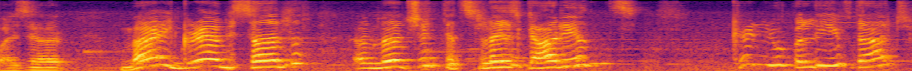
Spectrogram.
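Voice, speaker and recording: Over clear background music, a man puts on a character voice at an extremely high pitch and speaks at a very slow pace. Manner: proud and amused.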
